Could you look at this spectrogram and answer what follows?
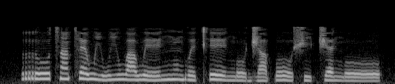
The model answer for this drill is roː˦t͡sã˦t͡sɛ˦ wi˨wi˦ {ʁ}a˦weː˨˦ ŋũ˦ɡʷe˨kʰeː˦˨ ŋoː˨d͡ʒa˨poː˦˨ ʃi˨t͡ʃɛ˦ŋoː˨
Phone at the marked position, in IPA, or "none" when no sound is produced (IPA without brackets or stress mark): w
